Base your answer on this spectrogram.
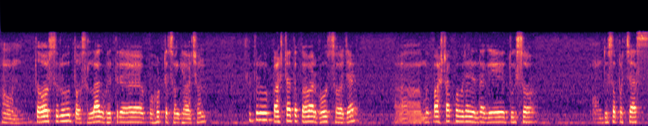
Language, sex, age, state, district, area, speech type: Odia, male, 45-60, Odisha, Subarnapur, urban, spontaneous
